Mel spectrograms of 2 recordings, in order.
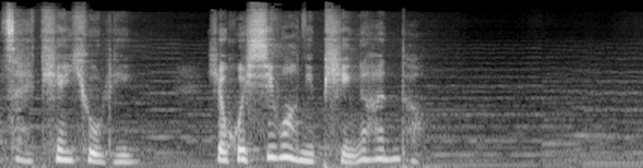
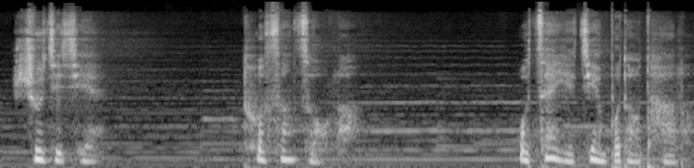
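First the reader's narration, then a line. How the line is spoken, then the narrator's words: Low voice, laughing. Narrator (Chinese): 君玉笑了起来，低声道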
